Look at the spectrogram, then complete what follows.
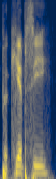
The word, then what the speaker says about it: Poughkeepsie: on saturday for rebellion 2022 we're live in poughkeepsie that's how you pronounce it poughkeepsie new york and our first match of the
